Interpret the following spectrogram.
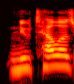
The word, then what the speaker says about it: Nutella: Nutella's pronunciation again, please.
